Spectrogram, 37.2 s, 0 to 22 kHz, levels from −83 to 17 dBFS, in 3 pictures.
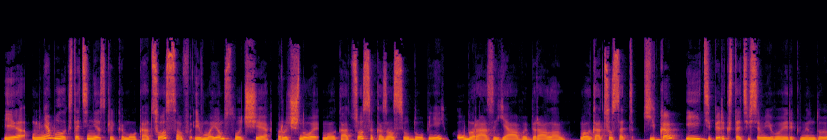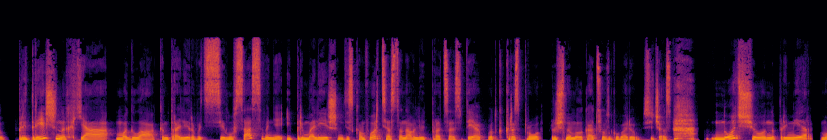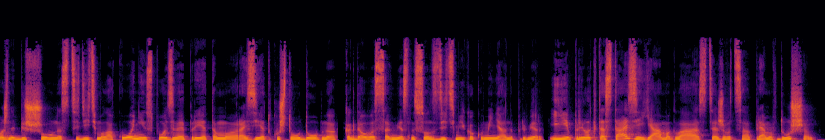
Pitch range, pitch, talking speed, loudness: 180-225 Hz, 195 Hz, 135 wpm, -14 LUFS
